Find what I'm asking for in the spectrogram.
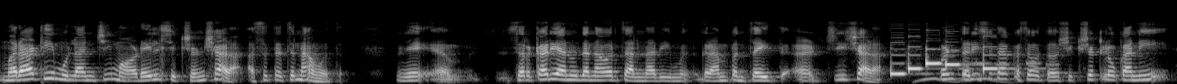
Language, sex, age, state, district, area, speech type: Marathi, male, 60+, Maharashtra, Sangli, urban, spontaneous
